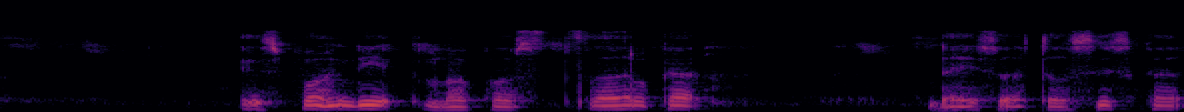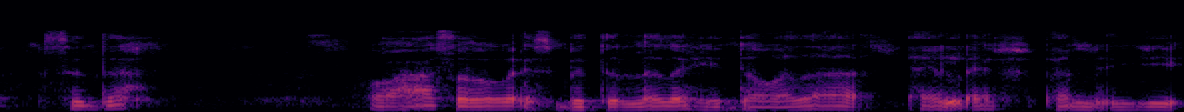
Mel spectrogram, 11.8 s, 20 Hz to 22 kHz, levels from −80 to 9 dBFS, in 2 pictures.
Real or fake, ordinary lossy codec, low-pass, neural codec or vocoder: fake; none; 7.2 kHz; codec, 16 kHz, 2 kbps, FunCodec, trained on LibriTTS, 25 frames a second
